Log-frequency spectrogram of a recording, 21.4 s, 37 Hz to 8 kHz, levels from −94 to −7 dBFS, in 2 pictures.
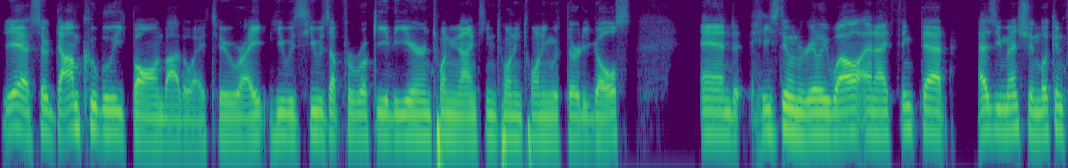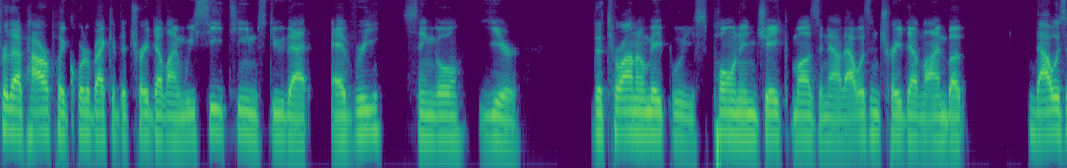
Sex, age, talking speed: male, 20-39, 200 wpm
